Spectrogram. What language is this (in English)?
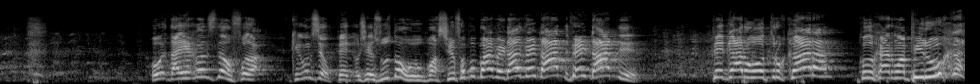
Portuguese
